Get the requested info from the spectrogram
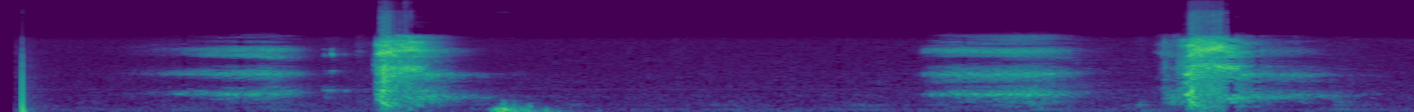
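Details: Two sneezes, each a short indrawn breath followed by a sharp explosive burst; ordinary sneezing.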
